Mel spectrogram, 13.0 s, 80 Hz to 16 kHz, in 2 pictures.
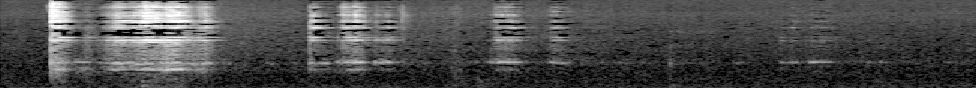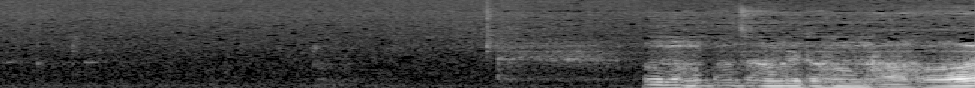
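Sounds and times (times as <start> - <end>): small bells clinking and ringing: 0.3 - 7.3.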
